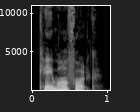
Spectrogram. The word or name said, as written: kamerafolk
